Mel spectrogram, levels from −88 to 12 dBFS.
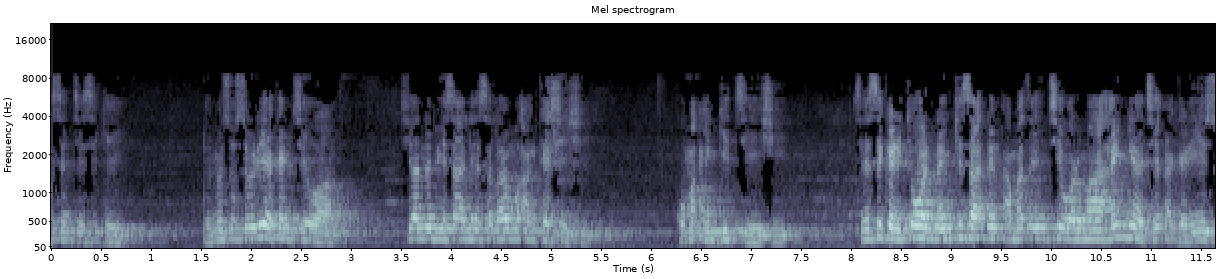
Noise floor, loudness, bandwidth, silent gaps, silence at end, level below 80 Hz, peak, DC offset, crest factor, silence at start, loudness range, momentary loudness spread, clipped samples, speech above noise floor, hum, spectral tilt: -43 dBFS; -16 LUFS; 8.8 kHz; none; 0 s; -54 dBFS; 0 dBFS; under 0.1%; 18 dB; 0 s; 8 LU; 17 LU; under 0.1%; 27 dB; none; -5.5 dB/octave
